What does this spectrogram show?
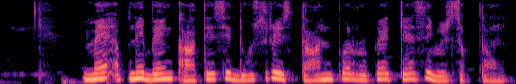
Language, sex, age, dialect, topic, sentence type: Hindi, male, 51-55, Kanauji Braj Bhasha, banking, question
